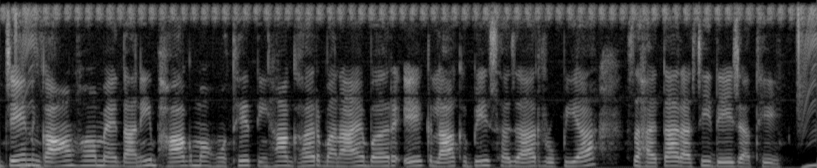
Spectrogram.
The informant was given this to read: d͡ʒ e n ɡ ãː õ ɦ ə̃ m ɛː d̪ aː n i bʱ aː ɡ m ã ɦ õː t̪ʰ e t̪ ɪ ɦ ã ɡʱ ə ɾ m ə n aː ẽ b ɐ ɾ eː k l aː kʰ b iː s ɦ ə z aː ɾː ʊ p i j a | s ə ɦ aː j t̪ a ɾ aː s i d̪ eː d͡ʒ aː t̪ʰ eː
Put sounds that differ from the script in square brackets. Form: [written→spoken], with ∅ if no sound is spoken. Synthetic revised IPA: d͡ʒ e n ɡ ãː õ ɦ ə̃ m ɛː d̪ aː n i bʱ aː ɡ m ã ɦ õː t̪ʰ e t̪ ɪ ɦ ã ɡʱ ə ɾ [m→b] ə n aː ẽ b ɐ ɾ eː k l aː kʰ b iː s ɦ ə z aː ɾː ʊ p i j a | s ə ɦ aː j t̪ a ɾ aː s i d̪ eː d͡ʒ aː t̪ʰ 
